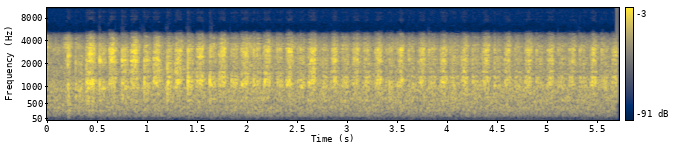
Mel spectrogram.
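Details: Newborn puppies' mother pants quickly and rhythmically, a regular string of soft breathy bursts over a few seconds while she tries to get comfortable with her litter.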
